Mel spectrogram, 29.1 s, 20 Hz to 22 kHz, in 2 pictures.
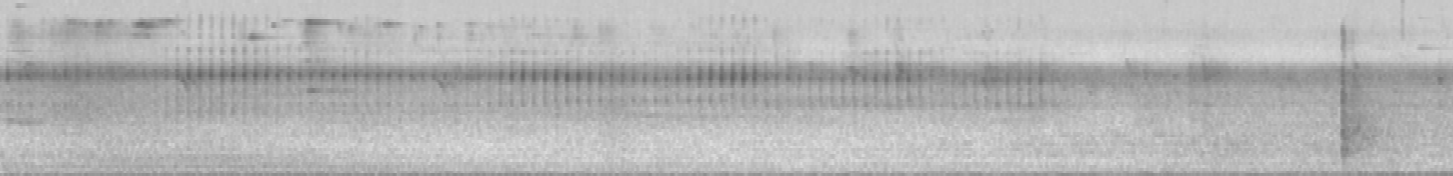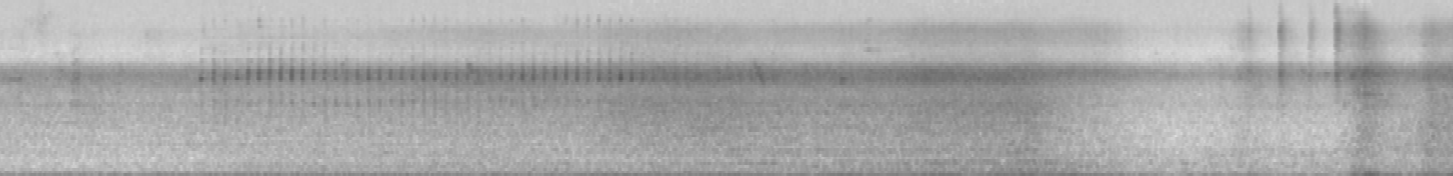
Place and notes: Beigan Township, Lienchiang County - small village in the morning
In front of the temple, A small village in the morning, the distant sound from Construction
14 October 2014, 07:25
